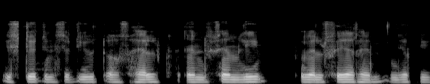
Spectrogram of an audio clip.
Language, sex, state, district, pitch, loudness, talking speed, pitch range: Hindi, male, Bihar, Darbhanga, 115 Hz, -22 LUFS, 155 wpm, 110-115 Hz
